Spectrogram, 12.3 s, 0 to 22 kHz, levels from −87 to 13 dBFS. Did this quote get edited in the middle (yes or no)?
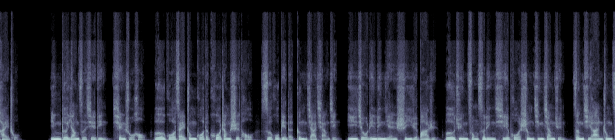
yes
